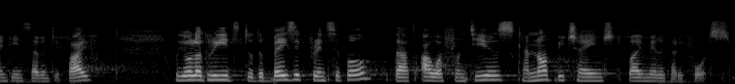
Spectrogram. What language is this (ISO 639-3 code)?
eng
